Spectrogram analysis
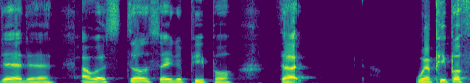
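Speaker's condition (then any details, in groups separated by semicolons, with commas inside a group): Down syndrome; genetic, from birth, developmental, childhood physical and fine motor therapists filmed monthly home visits; experienced public speaker, speaking publicly called a talent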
